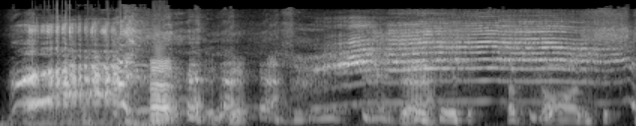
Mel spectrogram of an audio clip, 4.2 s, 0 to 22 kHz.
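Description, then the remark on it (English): A person vocally mimics the droid R2 from a movie screaming, frantic electronic high warbling squeals and chirps rising over a few seconds, loud, mixed with some laughing. “You missed a bit where R2 comes in, screaming.”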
